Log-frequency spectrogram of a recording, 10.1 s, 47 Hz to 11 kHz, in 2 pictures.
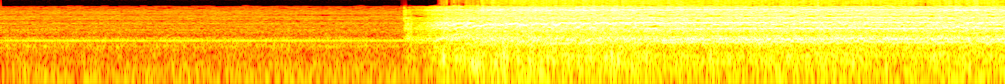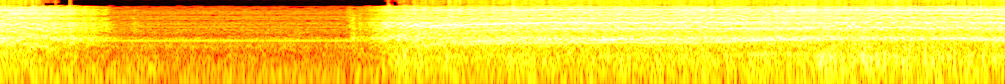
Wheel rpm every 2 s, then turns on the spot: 0, 160, 180, 90, 220.
none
